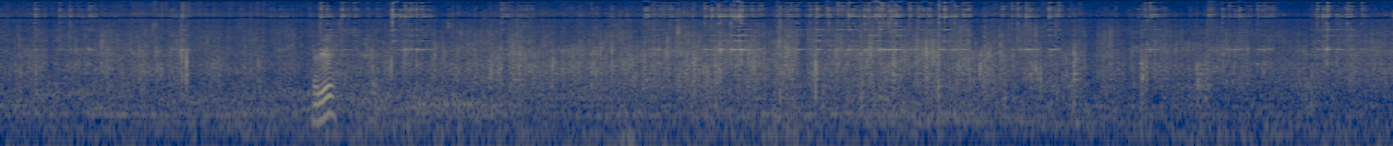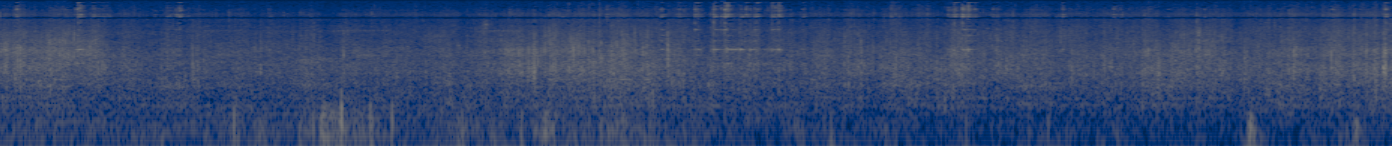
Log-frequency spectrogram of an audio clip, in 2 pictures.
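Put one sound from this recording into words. Bicycle tyres crunch and rattle over a rough gravel track.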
